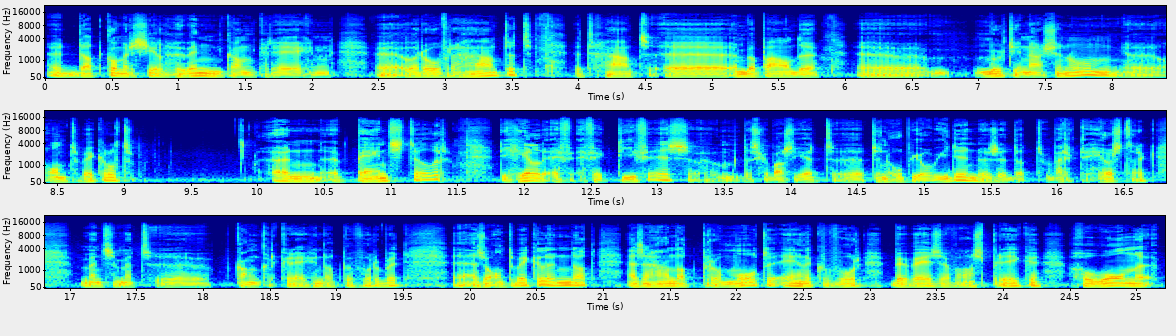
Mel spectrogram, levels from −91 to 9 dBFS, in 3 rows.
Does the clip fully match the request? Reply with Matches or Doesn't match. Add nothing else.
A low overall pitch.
Matches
